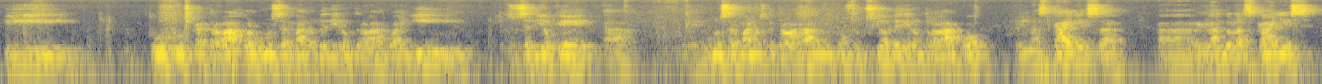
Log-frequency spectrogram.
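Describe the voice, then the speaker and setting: A man's voice: mid-range voice, steady tone, moderate pace, a little mellow, slight background noise. A man preaching a sermon, telling a story earnestly with many fillers like "este" and "eh". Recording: roomy echo, mic far off.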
